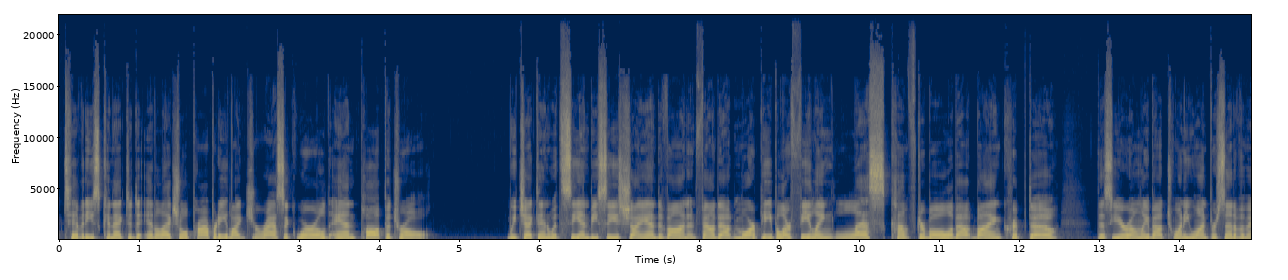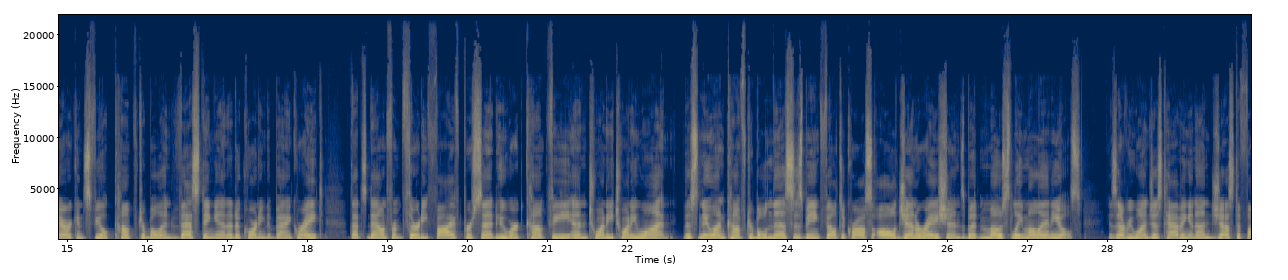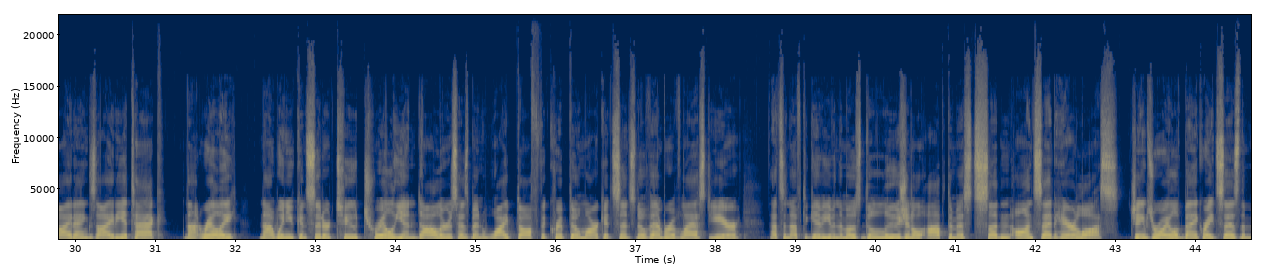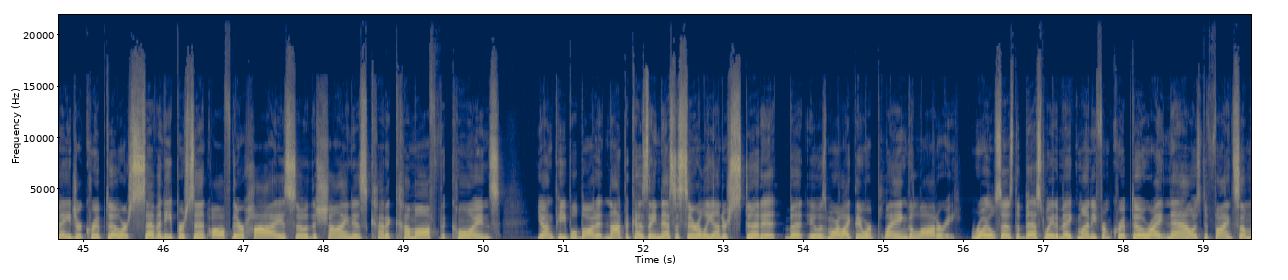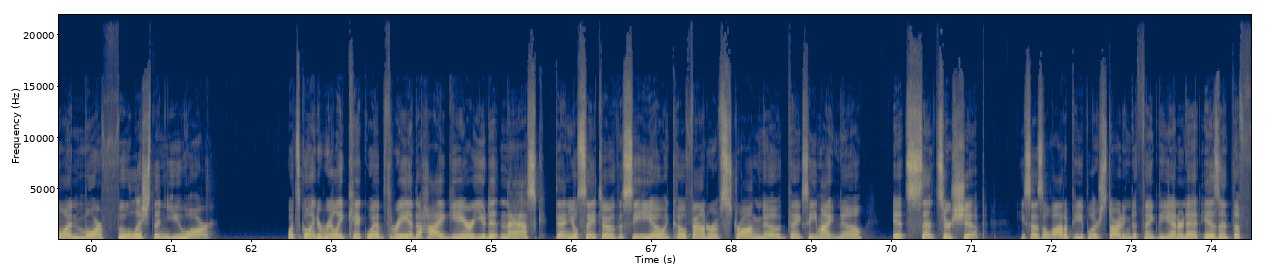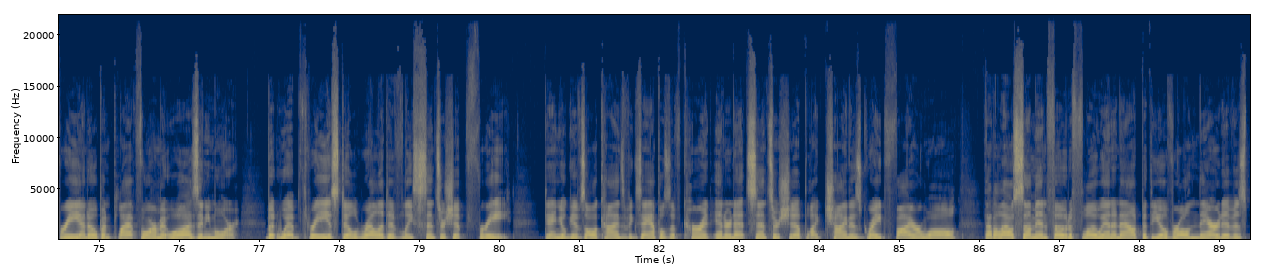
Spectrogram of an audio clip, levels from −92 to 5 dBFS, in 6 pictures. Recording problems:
none

